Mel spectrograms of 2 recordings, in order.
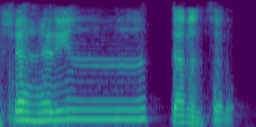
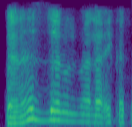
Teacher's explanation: لأن عندي هنا إخفاء من التنوين، ثم آتي بالتاء على تشديدها · Shown in: first take · ولكن مثل ما ذكرت من أول، أعيد، لو أنا بدأت بها أبدأ بالتخفيف: تنزل الملائكة والروح فيها بإذن ربهم.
